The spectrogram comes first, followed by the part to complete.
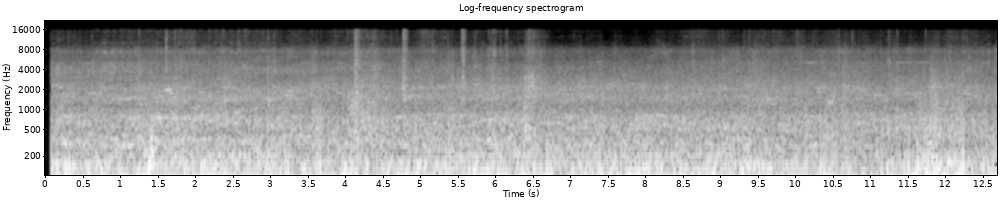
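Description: Outdoor city ambience: wind rumbling on the phone's microphone, with the voices of people nearby and a few light clicks about four to six seconds in.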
